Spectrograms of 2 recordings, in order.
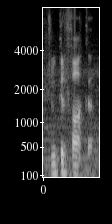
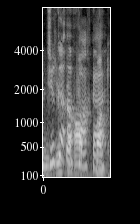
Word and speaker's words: Juka Afaka: Juka Faka. No, Juka Afaka. Yeah. Juka Afaka. It's like Portuguese for Juan of the knife.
